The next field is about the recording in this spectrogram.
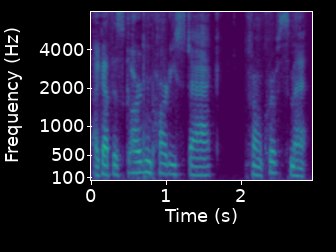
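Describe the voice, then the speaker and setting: Low-voiced chatty craft host. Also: female voice, a little slow, a little mellow. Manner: chatty and gushing, with frequent fillers. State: slightly scratchy voice from a cold. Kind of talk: casual crafting show-and-tell.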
